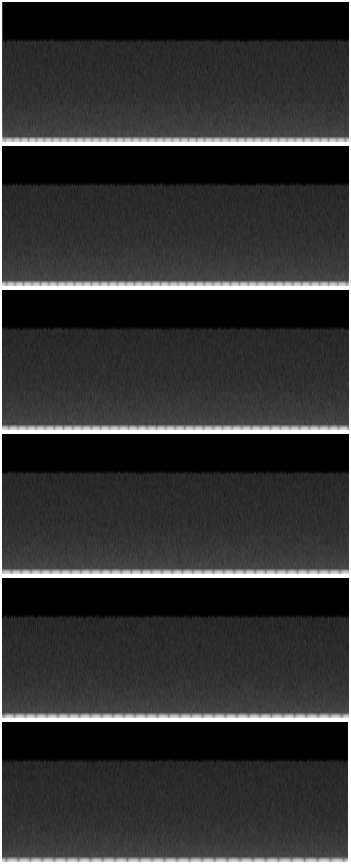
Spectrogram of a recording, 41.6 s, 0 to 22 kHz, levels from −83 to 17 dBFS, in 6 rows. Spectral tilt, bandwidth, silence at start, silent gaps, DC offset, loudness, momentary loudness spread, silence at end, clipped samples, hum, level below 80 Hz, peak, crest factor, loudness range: -8 dB/octave; 0.9 kHz; 0 s; none; under 0.1%; -7 LUFS; 1 LU; 0 s; under 0.1%; none; -50 dBFS; 0 dBFS; 6 dB; 0 LU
